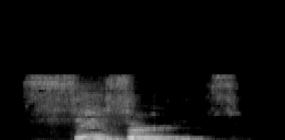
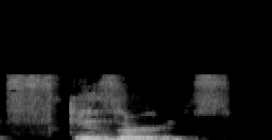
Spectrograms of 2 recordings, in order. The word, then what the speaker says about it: scissors: So this C is silent and it's spelled S C I S S O R S. This C is silent. So we do not say skizzers. We say scissors.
